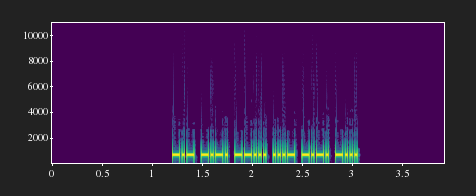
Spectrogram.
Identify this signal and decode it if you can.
Morse code, heard as a keyed tone, about 49 wpm, 700 Hz. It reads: KC7VCB
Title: USA Call Signs Repeated 2x 50wpm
